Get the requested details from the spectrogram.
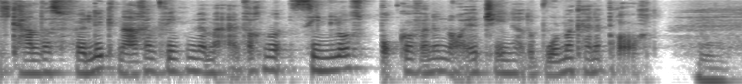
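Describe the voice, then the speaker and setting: With a Viennese accent, a woman talks in a somewhat breathy voice. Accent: Viennese Austrian German. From Austria, Vienna. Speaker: activist and author. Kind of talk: interview.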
